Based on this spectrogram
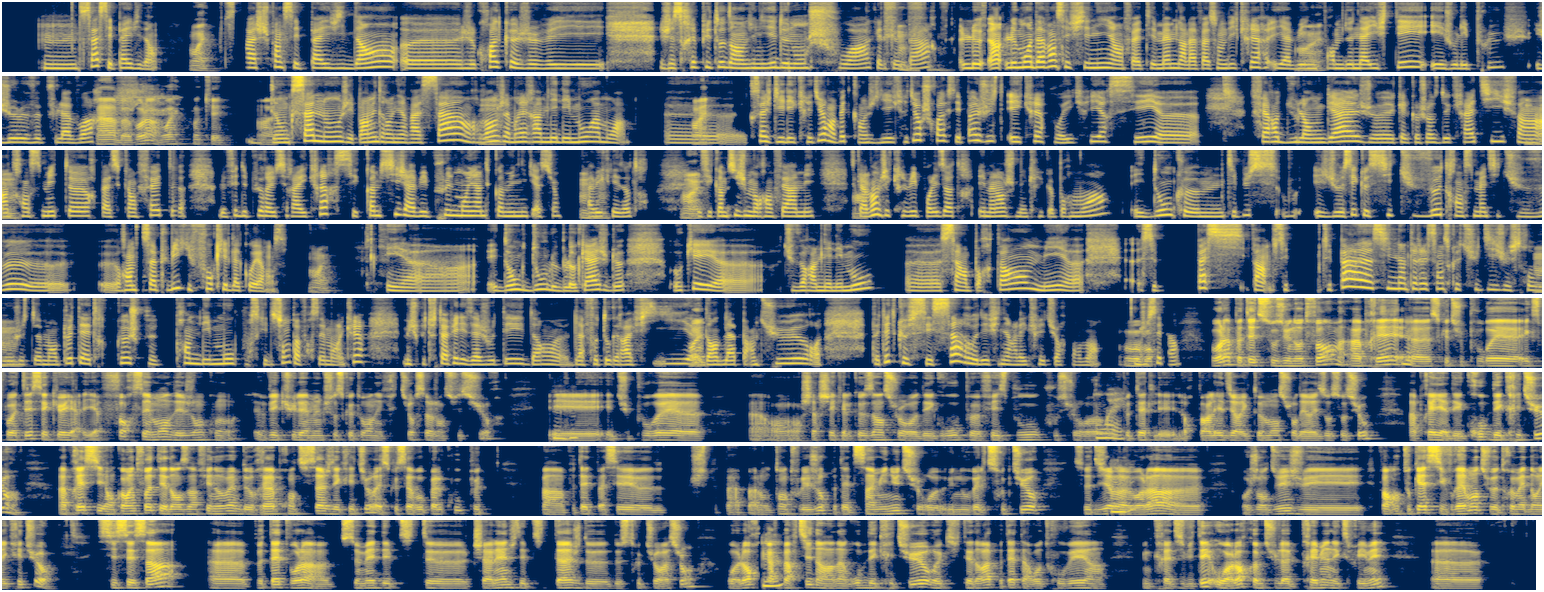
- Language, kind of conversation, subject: French, advice, Comment surmonter le doute sur son identité créative quand on n’arrive plus à créer ?
- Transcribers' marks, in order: chuckle; unintelligible speech; tapping; stressed: "forcément"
